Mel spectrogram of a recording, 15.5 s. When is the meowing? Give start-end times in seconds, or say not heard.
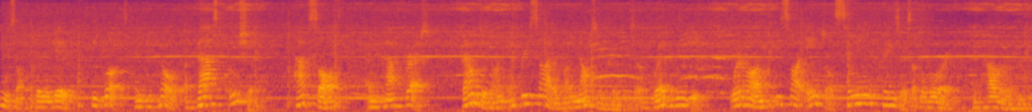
8.8-10.9.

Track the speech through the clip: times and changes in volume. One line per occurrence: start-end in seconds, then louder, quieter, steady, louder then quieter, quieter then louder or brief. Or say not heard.
0.0-15.4 steady.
